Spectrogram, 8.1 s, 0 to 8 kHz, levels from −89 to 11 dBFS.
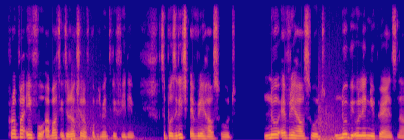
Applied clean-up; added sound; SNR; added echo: none; Explosion; 18 dB; none.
